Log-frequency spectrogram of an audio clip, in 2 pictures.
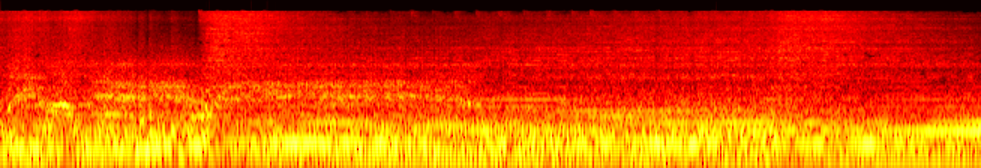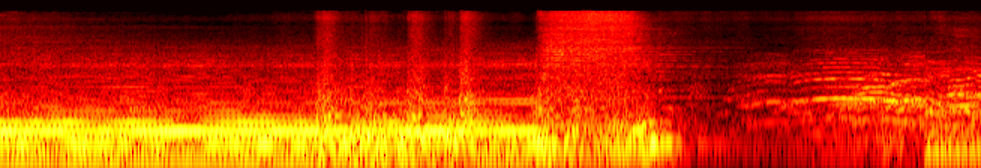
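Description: Live heavy metal band playing loud: distorted electric guitars and bass over a drum kit with crashing cymbals. The song stops abruptly near the end.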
